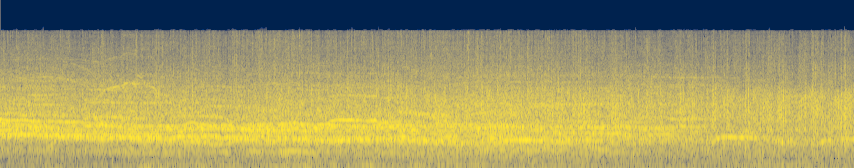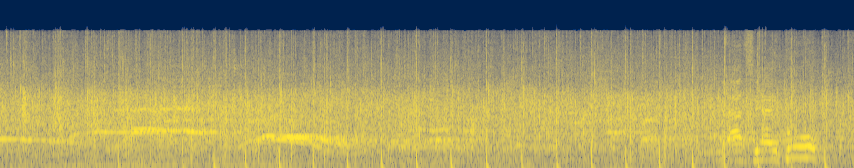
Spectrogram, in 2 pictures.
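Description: A large audience cheers and claps loudly.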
